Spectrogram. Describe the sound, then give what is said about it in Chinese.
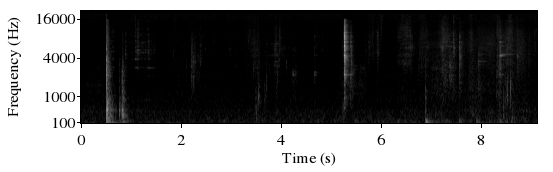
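A door is closed and a freshly poured cup of water is set down with a sharp clink, followed by a few softer knocks and clatters, including an accidental bump of a tuning fork, amid faint background hum; no one speaks. “我回来喽，听到我关门和放杯子的声音了，我忘记关麦克风了，还听到了当的一声。”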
